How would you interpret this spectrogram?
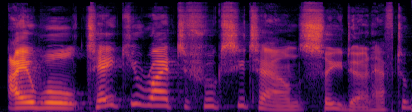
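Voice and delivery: kindly offer, lightly put on; lightly voiced fish man. Fishman continues.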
